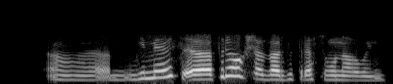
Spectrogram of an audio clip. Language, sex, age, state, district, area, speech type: Kashmiri, female, 18-30, Jammu and Kashmir, Budgam, rural, conversation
